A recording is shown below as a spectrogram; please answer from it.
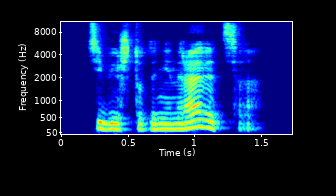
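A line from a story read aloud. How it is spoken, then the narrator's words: Deceptively calm question. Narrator (Russian): обманчиво спокойным голосом спросил он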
